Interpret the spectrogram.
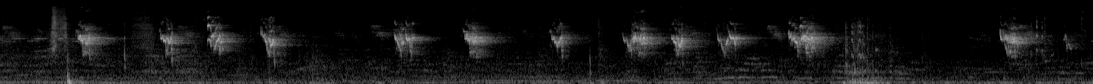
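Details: Pet budgerigars chirping on 22 May 2023, sharp squeaky notes in irregular runs with a few pauses, one low thump near the start.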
